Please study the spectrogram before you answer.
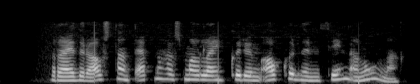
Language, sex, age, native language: Icelandic, female, 50-59, Icelandic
